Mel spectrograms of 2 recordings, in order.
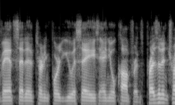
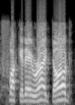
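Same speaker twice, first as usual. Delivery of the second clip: higher, much louder hammed-up bro shout; mock street bro; 8 semitones higher, 9 dB louder than usual. Host mocking Usha Vance cheering her husband, hammed-up bro shout. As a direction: ham up a street bro hyping his buddy. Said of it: "'cause that's exactly how she talks".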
